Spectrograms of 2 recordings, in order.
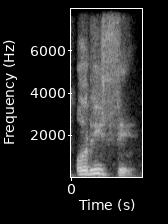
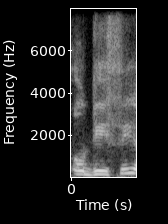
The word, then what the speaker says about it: Odissi: And the pronunciation really is it's almost like a mixture between a D and a R. It's Odissi. But Odissi. you can say Odissi, but it's really supposed to be that Odissi.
